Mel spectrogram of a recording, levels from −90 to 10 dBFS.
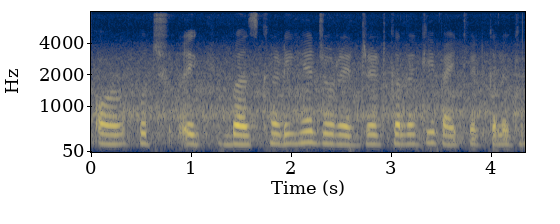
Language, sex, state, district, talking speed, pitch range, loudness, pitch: Hindi, female, Punjab, Pathankot, 205 wpm, 195-210 Hz, -18 LUFS, 200 Hz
